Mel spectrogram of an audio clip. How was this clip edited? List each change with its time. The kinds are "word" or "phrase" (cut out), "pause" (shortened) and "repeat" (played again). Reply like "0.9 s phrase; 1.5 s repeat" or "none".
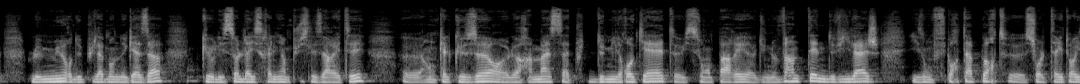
1.9 s word; 5.7 s word; 9.4 s word

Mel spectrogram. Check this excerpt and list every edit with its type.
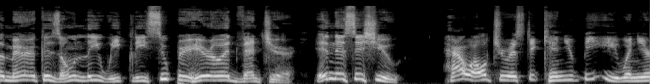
none

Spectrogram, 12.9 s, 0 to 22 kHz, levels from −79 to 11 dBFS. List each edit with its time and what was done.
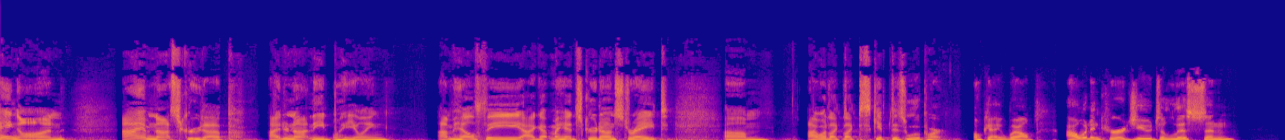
1.1 s pause; 3.3 s word; 7.2 s pause; 8.4 s repeat; 9.0 s word; 9.6 s pause; 11.5 s word

